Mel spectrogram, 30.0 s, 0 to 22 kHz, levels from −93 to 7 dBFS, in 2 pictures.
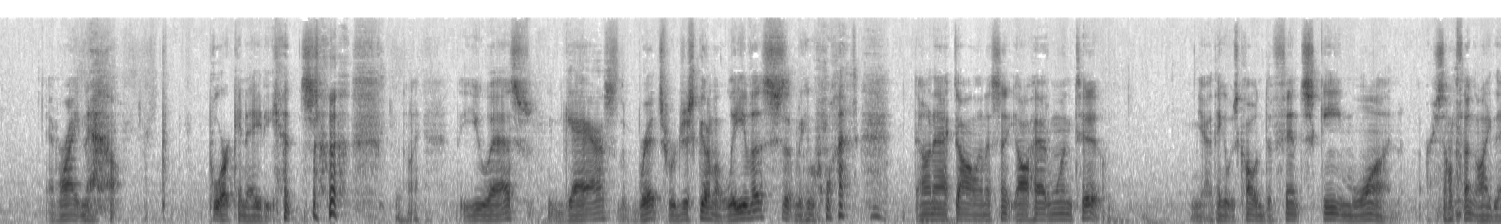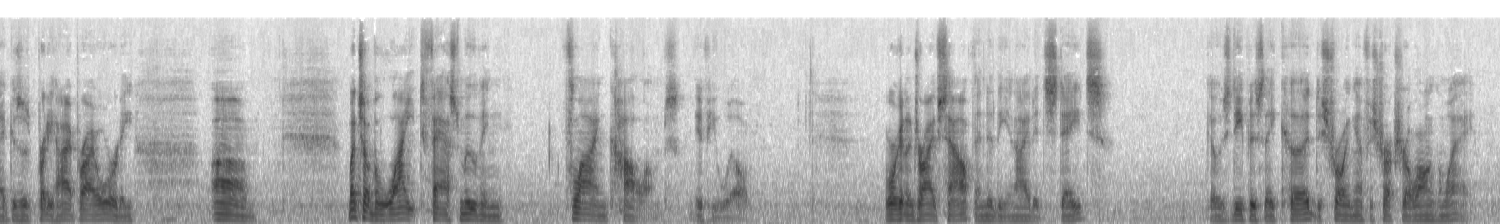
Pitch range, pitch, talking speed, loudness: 80-95 Hz, 90 Hz, 150 wpm, -22 LUFS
